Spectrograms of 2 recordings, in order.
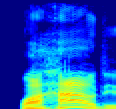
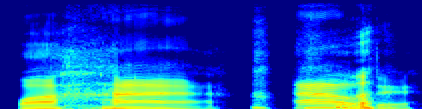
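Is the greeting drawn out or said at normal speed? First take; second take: normal; drawn out. First: The greeting is said at an ordinary speed. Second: The greeting is slowly drawn out in a drawl. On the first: "rather than just talking like a normal" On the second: "It's more of a"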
